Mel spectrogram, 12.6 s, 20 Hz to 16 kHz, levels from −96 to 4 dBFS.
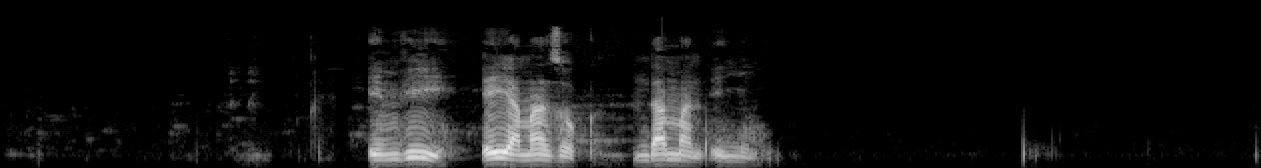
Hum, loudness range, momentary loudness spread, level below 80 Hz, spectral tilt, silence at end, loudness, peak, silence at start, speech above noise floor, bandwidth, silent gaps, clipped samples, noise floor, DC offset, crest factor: none; 13 LU; 20 LU; -72 dBFS; -6.5 dB/octave; 5.1 s; -16 LUFS; 0 dBFS; 3.7 s; 73 dB; 8.6 kHz; none; under 0.1%; -88 dBFS; under 0.1%; 20 dB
